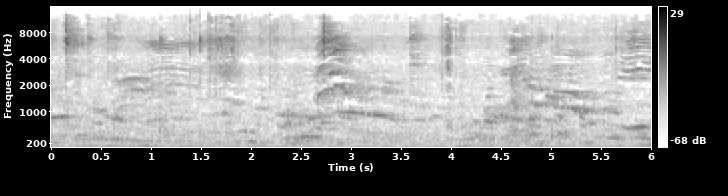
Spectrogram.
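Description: Indistinct background voices, some of them high-pitched, over the steady hum of a crowded indoor space.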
